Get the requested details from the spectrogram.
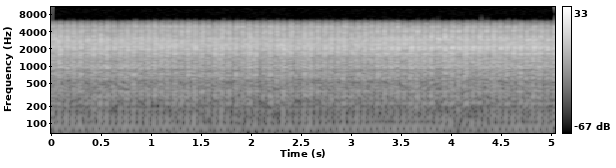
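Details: Honda CBR 125 engine: a steady metallic clack, nearly four per second, over a raspy idle. The owner is unsure whether it is the connecting rod or a valve.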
